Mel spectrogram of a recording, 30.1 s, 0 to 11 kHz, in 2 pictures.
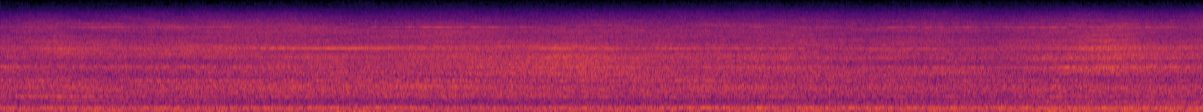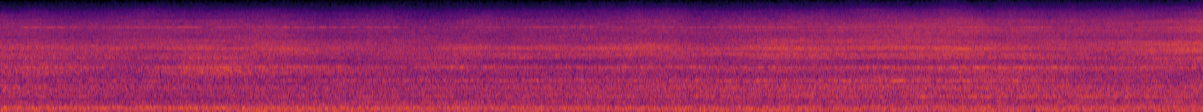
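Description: Airbus A320 jet engines running at low power as the airliner taxis: a steady whine of high tones over a continuous low rumble that swells slightly now and then.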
